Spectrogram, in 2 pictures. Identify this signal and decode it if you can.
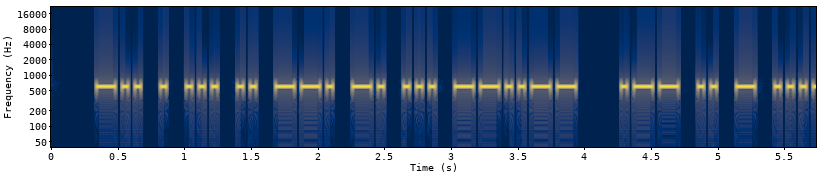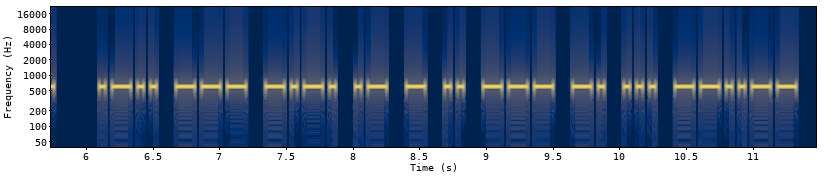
Morse code, heard as a keyed tone, about 25 wpm, 600 Hz. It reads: DESIGNS, WITH LOCATIONS,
